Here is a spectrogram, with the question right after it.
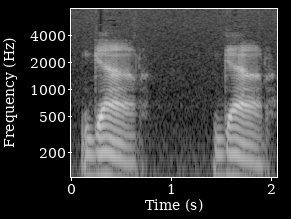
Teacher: These are the velar stops.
